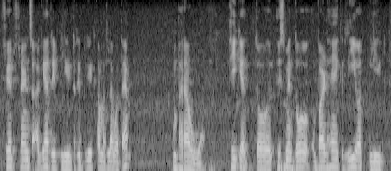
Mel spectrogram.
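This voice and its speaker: Teaching exam vocabulary casually, this man uses memory tricks to explain words, addresses listeners as "friends," and keeps checking in with "okay" and a frequent "theek hai," filling gaps with "uh." His steady, mid-range voice has a darkish tone, and the poor audio carries slight background noise.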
